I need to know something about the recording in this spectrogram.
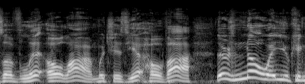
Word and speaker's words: Yehovah: But he received this as a tradition, that the true pronunciation of the name is Yehovah.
